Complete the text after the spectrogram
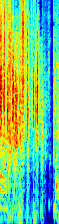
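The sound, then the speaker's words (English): Paper being crumpled and rustled in quick, crackly bursts for about a second, a brief pause, then one more crinkle. It's fairly loud, with no talking. “Of course I'm doing the paper sound.”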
